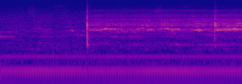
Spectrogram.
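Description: Low steady electrical hum. About a second in, a sharp click, then a louder, steady high-pitched hiss and whine as the USB capture device's audio starts playing through the laptop speaker.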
